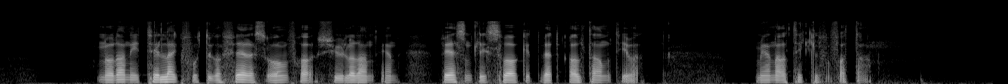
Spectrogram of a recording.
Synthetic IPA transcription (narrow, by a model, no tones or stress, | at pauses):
nɔʁd̪ɛniːt̪ʰɪlɛɡfʊt̪ʊɡʁɑfeːʁəsoːʋənfʁɑ̰ːʃʉːləd̪ɛnḛːn | ʋeːsən̩t̪lɪsʋɑːkət̪ʋeːt̪ɑlt̪ʰæʁnɑt̪ʰḭːʋə̰ | meːnəʁɑt̪ʰɪkl̩fɔfɑ̰t̪əʁə̰n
